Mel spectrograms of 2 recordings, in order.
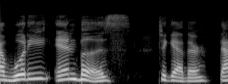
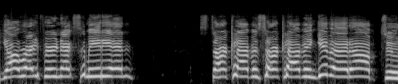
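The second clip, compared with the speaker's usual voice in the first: hype call; 10 semitones higher than usual. Real, not acted. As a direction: pump up the sleepy crowd. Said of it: "I said".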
